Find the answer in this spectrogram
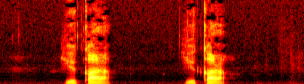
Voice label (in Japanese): アイヌ語音声; hokkaido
